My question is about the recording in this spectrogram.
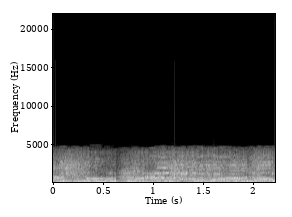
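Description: Church choir singing a gospel song.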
